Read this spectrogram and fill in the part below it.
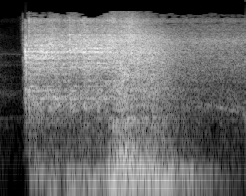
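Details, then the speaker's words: Toyota/Lexus JZ engine with the mass airflow sensor unplugged: the starter spins, the engine catches for about half a second, then fades out and won't keep running; check engine light on, failed start. "see so she didn't start okay so i'm just showing you there obviously we've got a check engine light because the map is unplugged"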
